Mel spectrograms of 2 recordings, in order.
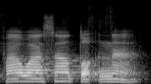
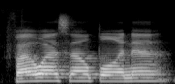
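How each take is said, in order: First: The consonant is cut with a glottal stop. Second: The consonant is released with a bounce. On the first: The speaker calls it wrong. "terdengar ada sedikit fawasatna ... tidak ada hamzahnya" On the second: The speaker calls it right. "cukup dipantulkan tanpa ada hamzahnya"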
